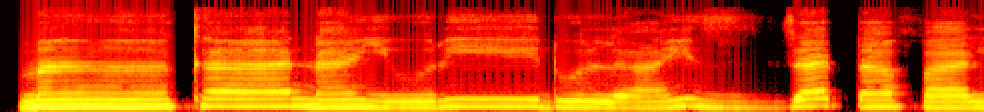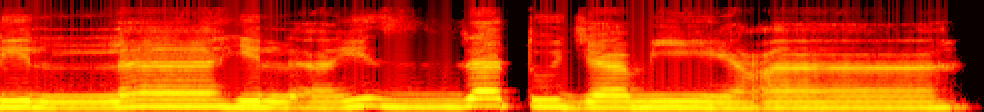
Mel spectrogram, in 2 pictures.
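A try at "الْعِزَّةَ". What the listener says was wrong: Nah, huruf ainnya jangan sampai hilang. Maksudnya jangan kayak apa ya? Jangan tenggelam. Dia keluar daripada tengah tenggorokan. Nah, jadi harus ada suara A-nya itu. Yuridul izzata, jangan yuridul gimana tadi? Izzata.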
